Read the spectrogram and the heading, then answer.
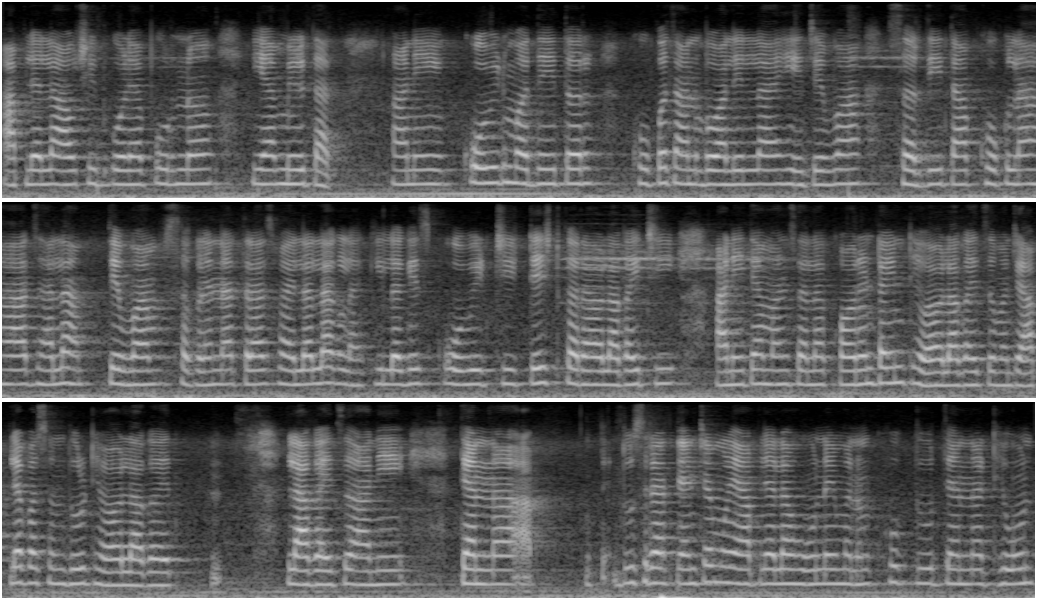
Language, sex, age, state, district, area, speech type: Marathi, female, 18-30, Maharashtra, Buldhana, rural, spontaneous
